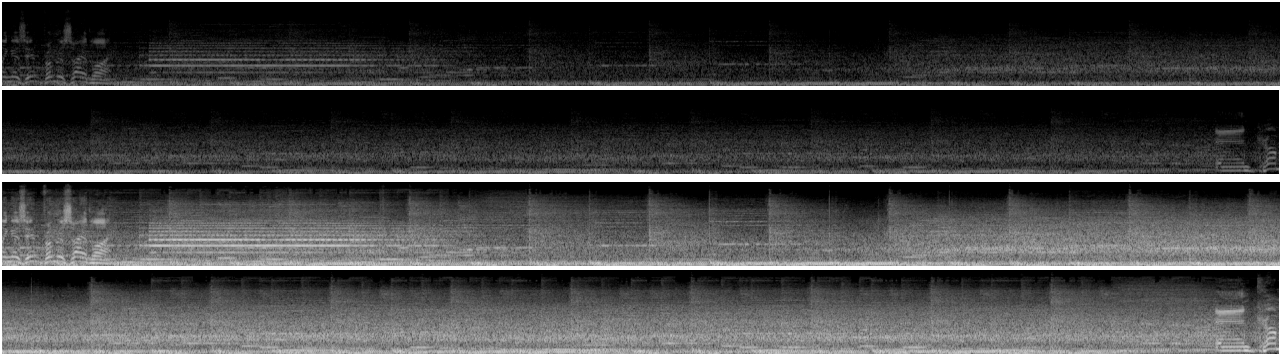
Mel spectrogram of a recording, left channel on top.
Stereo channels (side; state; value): left; quieter; 24.3 dB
